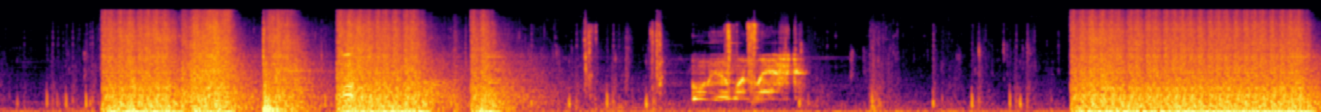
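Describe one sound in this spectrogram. A rifle fires loud rapid bursts.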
